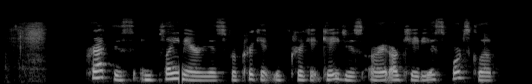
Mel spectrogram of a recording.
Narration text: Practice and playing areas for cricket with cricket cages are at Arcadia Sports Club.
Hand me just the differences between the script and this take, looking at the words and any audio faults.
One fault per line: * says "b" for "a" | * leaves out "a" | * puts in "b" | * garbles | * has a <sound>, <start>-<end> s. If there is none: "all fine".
* has a dropout, 1.8-1.8 s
